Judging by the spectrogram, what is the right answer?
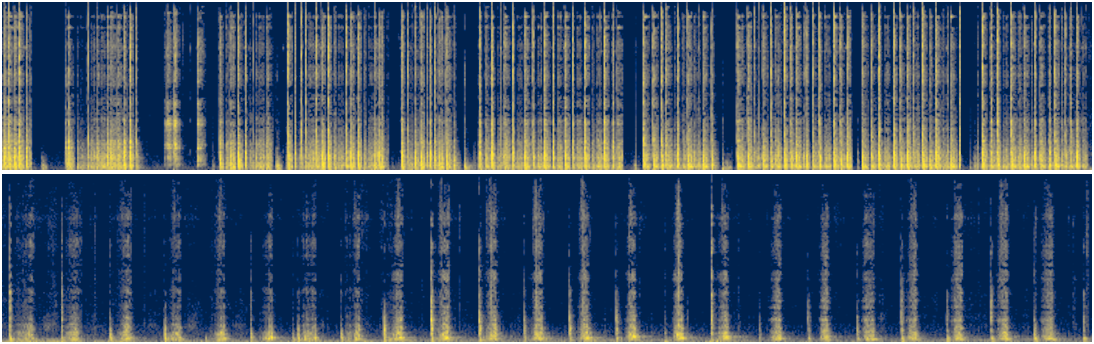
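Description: A small hammer tapping rapidly on metal rivets set through an oak axe handle, peening their heads over, in quick runs with short pauses. About halfway through this gives way to a flat file stroking across the oak handle, quieter, at about two strokes a second.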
